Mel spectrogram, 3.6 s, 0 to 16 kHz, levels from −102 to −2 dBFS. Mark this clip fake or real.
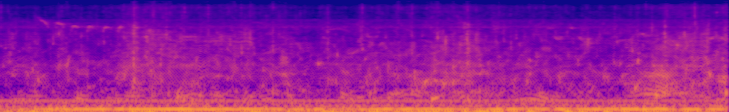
fake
